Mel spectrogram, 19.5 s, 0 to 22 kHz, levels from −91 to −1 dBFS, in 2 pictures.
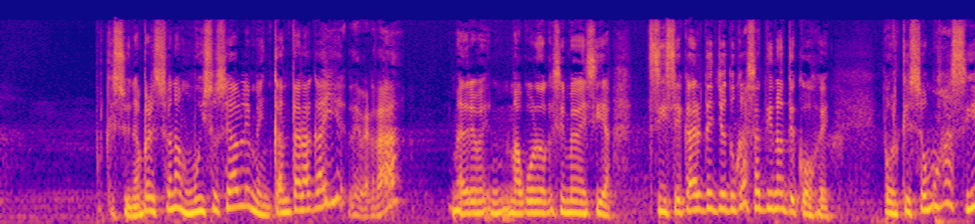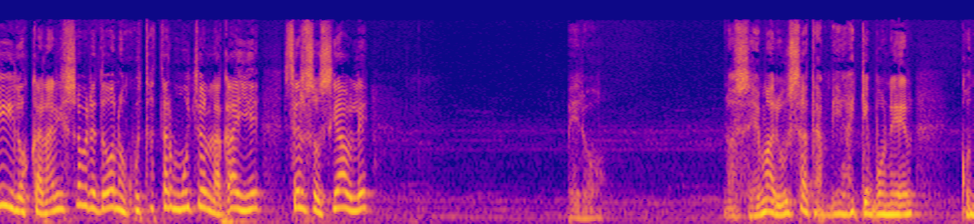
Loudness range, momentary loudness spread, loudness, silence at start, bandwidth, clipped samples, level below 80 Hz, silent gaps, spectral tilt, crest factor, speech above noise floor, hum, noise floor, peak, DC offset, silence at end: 6 LU; 8 LU; -15 LUFS; 0.95 s; 15.5 kHz; under 0.1%; -40 dBFS; none; -5 dB/octave; 12 dB; 36 dB; none; -51 dBFS; -2 dBFS; under 0.1%; 0 s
